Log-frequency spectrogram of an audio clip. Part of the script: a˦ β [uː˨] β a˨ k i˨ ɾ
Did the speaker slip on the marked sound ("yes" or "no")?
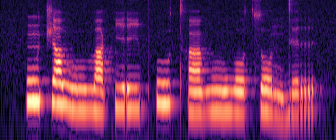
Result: no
